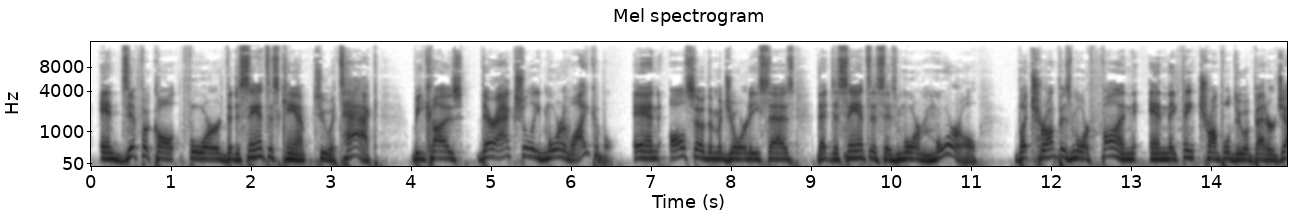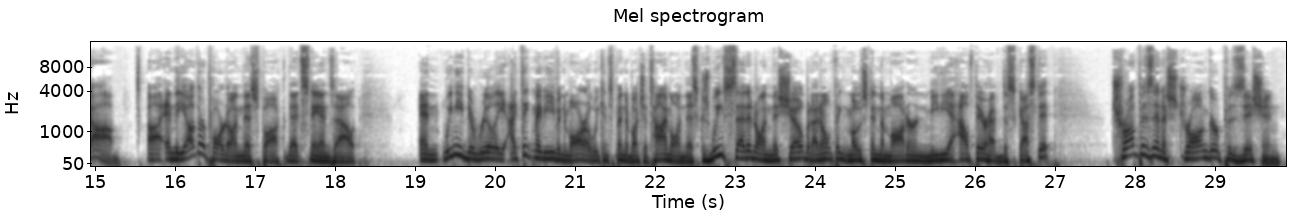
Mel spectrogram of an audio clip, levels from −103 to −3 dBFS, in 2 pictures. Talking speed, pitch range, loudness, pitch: 185 wpm, 110-155 Hz, -19 LUFS, 135 Hz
